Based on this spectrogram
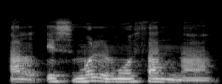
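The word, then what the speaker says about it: الاسم المثنى: Al ismul mutsanna ada alnya semua. atau ismun mussannan.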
